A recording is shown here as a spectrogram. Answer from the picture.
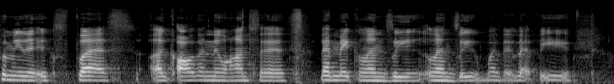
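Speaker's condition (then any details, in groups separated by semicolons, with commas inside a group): Cerebral palsy; born two months premature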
